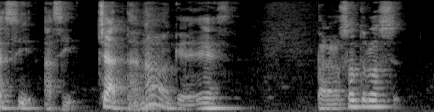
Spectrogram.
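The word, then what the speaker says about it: חטא: Hay un término que se pronuncia así, chata, ¿no?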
